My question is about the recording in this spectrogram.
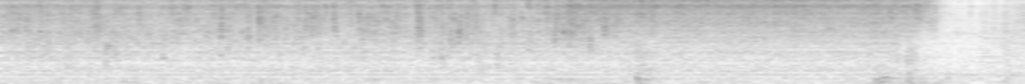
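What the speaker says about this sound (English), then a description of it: "I'm gonna wash my hands so I don't want to get the seasoning on my hand" Steady water streams from a kitchen tap as hands are washed during cooking prep, a continuous broadband splash that swells slightly midway before cutting off near the end.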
